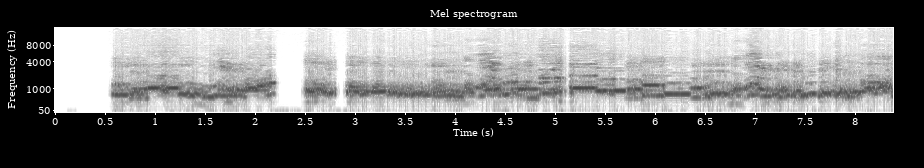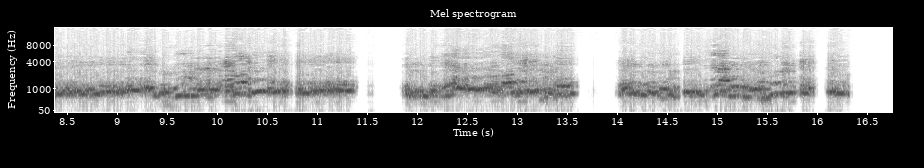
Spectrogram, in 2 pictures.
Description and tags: scream convolution chaos
The scream male_Thijs_loud_scream was processed in a home-made convolution-mixer (Max/MSP) where it was mixed with the convolution of it's own sound, but at different times. Pure chaos.
noise, chaos, processed, fx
